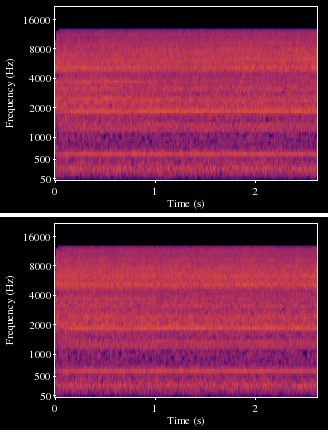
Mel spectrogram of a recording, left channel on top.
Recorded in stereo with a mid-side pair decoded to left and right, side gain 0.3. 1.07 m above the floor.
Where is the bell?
No bell in this recording.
